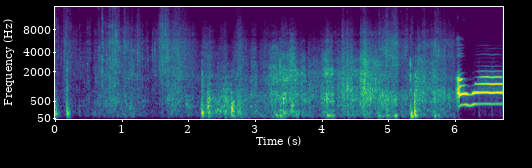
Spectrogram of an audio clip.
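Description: Tissue paper rustles and crinkles as a box is opened.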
